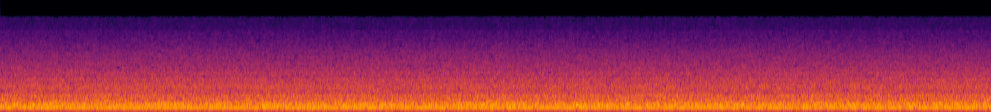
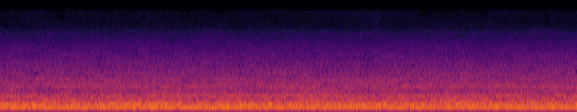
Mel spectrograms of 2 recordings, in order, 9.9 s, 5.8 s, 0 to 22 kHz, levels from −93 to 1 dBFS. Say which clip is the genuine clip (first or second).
first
